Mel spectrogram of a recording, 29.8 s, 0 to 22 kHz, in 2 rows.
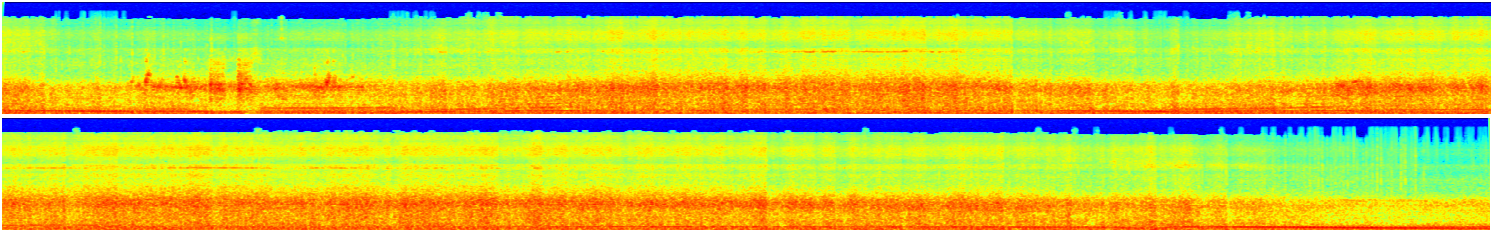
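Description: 2005 Subaru WRX's turbocharged flat-four engine pulling through the gears, heard from inside the cabin over loud road and wind noise. The revs climb and drop back at each gear change, hold steady for a long stretch, then fall away near the end.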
